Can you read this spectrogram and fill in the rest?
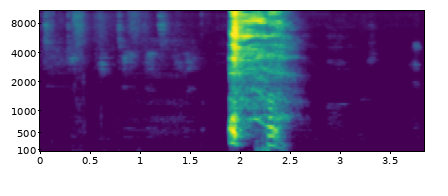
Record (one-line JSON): {"cough_length": "3.8 s", "cough_amplitude": 12895, "cough_signal_mean_std_ratio": 0.26, "survey_phase": "beta (2021-08-13 to 2022-03-07)", "age": "45-64", "gender": "Male", "wearing_mask": "No", "symptom_none": true, "smoker_status": "Never smoked", "respiratory_condition_asthma": false, "respiratory_condition_other": false, "recruitment_source": "REACT", "submission_delay": "9 days", "covid_test_result": "Negative", "covid_test_method": "RT-qPCR", "influenza_a_test_result": "Negative", "influenza_b_test_result": "Negative"}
